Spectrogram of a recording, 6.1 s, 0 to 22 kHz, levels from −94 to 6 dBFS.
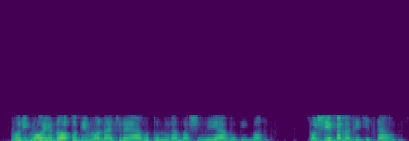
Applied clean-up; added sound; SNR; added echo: neural mask model DeepFilterNet 3.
